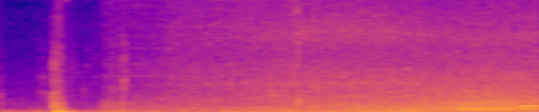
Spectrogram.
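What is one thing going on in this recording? A car drives along a street.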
